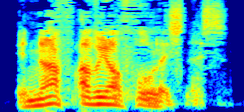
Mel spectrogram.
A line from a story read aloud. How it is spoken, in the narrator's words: the king snapped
